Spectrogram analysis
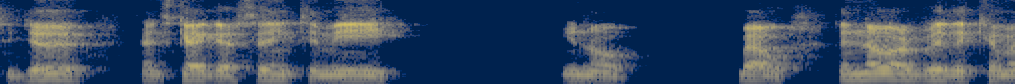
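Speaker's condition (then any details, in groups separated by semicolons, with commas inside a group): Cerebral palsy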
